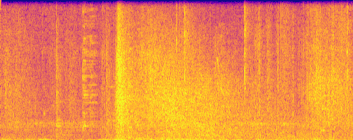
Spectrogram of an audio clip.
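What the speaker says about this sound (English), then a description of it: "I'm going to try just a little bit some HE fire" Rumbling high-explosive shell fire from a British battlecruiser, HMS Renown, in the naval game Ultimate Admiral: Dreadnoughts. A dense, booming low roar with a sharper burst near the start holds steady throughout, and no one speaks.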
